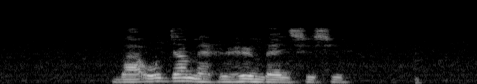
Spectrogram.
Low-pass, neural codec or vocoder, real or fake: 5.4 kHz; none; real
